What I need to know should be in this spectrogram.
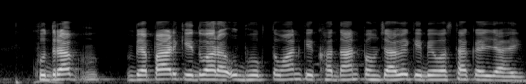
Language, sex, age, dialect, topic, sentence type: Magahi, female, 31-35, Western, agriculture, statement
